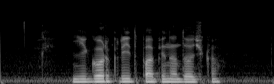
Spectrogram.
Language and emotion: Russian, neutral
